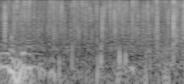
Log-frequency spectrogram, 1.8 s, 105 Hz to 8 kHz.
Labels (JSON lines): {"label": "biophony, cascading saw", "recorder": "SoundTrap 600 or HydroMoth"}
